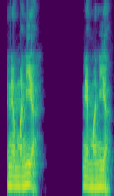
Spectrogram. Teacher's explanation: Yəni üçüncü hecadır. E-yə düşüb vurğu.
